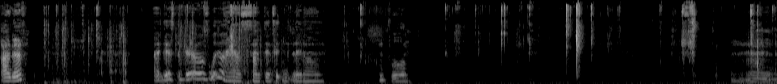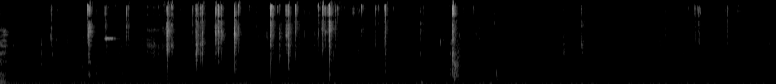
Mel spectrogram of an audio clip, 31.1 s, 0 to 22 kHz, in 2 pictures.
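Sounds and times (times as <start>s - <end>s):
shellfish cracking: 0.8s - 2.5s, 9.5s - 12.4s, 18.5s - 23.4s
person chewing: 6.7s - 7.6s, 8.8s - 25.6s.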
